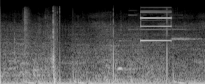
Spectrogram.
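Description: Electronic beep from a store checkout's card terminal or register: a short high tone about one and a half seconds in, then a fainter, slightly higher one. It sounds over steady store background noise and a low hum.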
